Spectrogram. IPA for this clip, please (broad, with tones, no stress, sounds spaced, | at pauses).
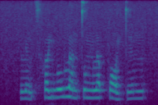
l ɪ˨˩ ŋ t͡sʰ ɐ˧ j w o˥ w l ɐ˨˧ n t̪ ʊ˧ ŋ l ɐ˧ p̚ f ɔː˨˩ j t̪ ɪ˧ ŋ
